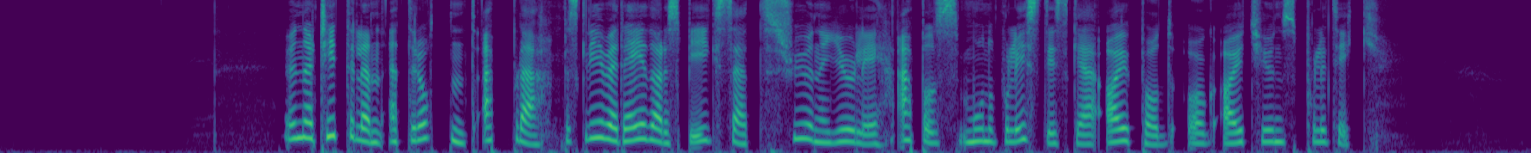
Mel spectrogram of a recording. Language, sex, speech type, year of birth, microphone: Norwegian, female, read, 1973, Sennheiser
